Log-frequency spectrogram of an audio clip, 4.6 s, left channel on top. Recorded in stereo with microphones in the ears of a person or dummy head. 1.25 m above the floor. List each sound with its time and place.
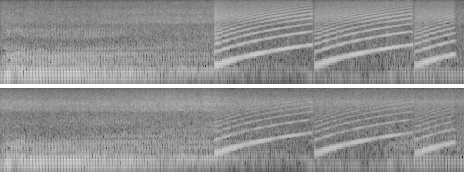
0.0 s a motorcycle: 70° left (ahead or behind); by 4.7 s 35° right (ahead or behind)
2.1 s an alarm: 40° left (ahead or behind)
